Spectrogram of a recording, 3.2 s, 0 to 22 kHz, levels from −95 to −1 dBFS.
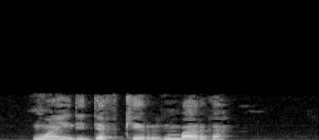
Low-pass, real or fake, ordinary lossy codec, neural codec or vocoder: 7.2 kHz; real; AAC, 64 kbps; none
